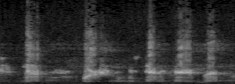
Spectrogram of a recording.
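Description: A voice talking over a phone line; the words are not made out.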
